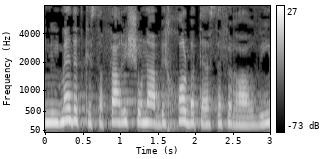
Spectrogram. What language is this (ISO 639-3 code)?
heb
